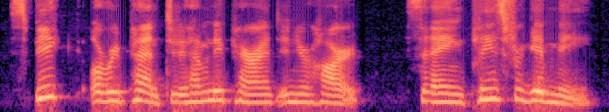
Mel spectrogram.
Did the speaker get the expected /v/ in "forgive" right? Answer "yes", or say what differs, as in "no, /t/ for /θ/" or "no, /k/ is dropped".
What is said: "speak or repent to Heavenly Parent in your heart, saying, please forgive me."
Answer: yes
